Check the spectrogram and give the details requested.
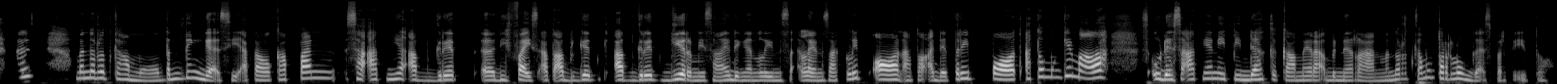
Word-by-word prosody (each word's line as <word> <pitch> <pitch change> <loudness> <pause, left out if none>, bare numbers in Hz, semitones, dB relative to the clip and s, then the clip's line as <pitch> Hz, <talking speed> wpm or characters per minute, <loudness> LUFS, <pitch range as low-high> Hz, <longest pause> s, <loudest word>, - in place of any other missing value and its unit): Terus 370 +3 -4 0.4
menurut 295 -1 0
kamu, 190 -8 -5
penting 260 +1 -2
nggak - - +1
sih? 190 - -8
Atau 195 -2 -2
kapan 285 +8 -1
saatnya 240 0 -2
upgrade, 205 +1 -2 0.2
eee, 195 0 0
device 190 -2 +1
atau - - -1
upgrade, 205 +4 -2 0.2
upgrade 210 0 +3
gear? 225 -3 +5
Misalnya 180 +2 -4
dengan 185 -1 -4
lens 180 -1 -4
lensa 185 0 -2
clip 260 +5 -3
on 225 -1 +8
atau 195 +1 -6
ada 185 0 -3
tripod 245 -2 +5
atau 350 +7 -2
mungkin 340 +2 -4
malah, 300 +1 +7 0.5
udah 225 -3 +3
saatnya 255 +6 -2
nih 260 -3 -3
pindah 225 +1 0
ke 220 - -8
kamera 190 0 -3
beneran? 185 -3 -6
Menurut 235 +7 -7
kamu, 270 +5 -5
perlu 270 -1 +1
nggak 180 - -7
seperti - - -14
itu? - - -19
220 Hz, 160 wpm, -23 LUFS, 190-260 Hz, 0.5 s, on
